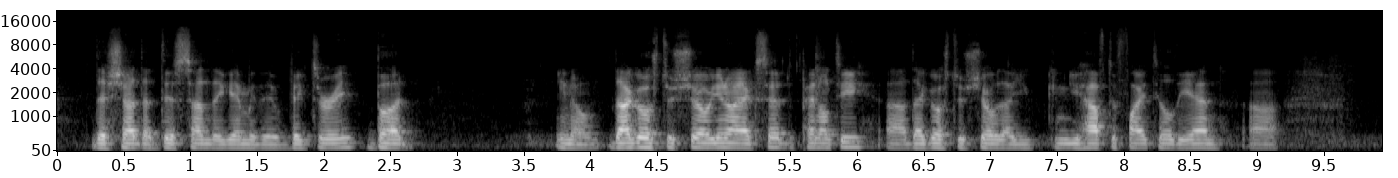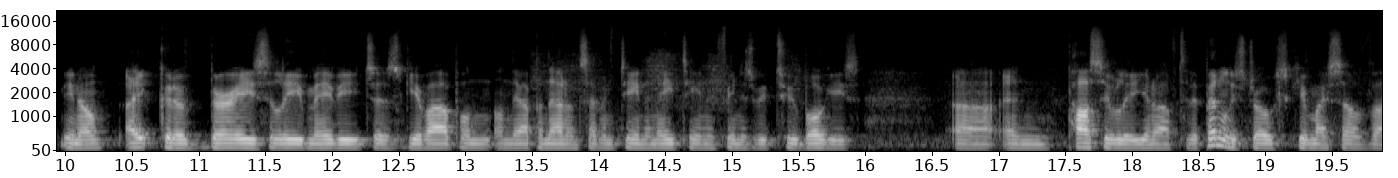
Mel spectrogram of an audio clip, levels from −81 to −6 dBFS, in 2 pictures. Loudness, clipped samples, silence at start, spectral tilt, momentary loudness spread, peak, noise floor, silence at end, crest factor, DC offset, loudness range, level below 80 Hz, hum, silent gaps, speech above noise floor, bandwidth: -30 LUFS; under 0.1%; 0.25 s; -6 dB/octave; 10 LU; -6 dBFS; -64 dBFS; 0 s; 24 dB; under 0.1%; 5 LU; -76 dBFS; none; none; 35 dB; 13 kHz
